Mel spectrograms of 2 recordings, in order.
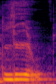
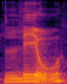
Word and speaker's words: Liu: Och sen så finns det ju då Liu, eller hur uttalar du hennes namn? – Liu. Liu. Mm. – Liu.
